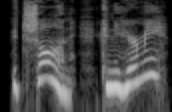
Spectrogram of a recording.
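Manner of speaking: loud, urgent calling to wake her. Acted. Sean calls loudly to his unconscious friend, urgent. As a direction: call loudly, trying to get through.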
